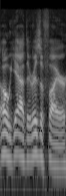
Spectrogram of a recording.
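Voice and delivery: normal talking voice

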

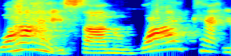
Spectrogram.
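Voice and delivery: loud, very slow scream with "why" stretched out. Retelling crying out to his absent son, re-enacting screaming at him. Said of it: "I was screaming at him".

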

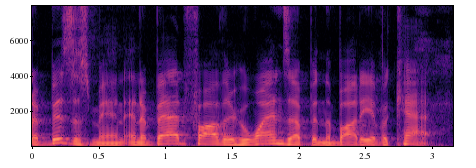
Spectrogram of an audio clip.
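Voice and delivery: ordinary delivery

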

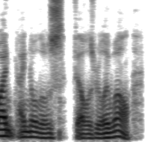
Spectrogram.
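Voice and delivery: plain

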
